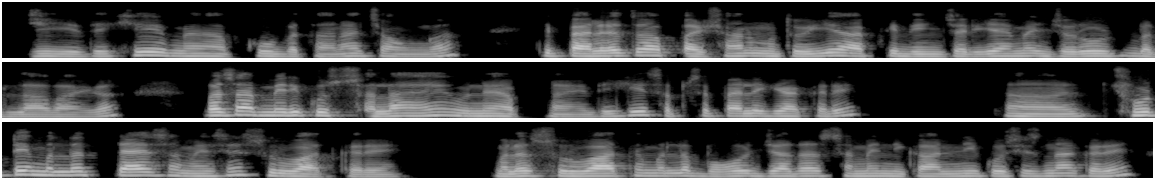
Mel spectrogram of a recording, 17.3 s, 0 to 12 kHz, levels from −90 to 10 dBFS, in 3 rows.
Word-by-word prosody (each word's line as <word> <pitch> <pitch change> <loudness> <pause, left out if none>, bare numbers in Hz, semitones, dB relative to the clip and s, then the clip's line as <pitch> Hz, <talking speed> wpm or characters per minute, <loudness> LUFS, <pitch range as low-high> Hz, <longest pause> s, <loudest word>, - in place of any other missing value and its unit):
जी 140 -2 -1
देखिए 170 +8 0
मैं 150 -3 -2
आपको 140 +1 -3
बताना 130 +2 -4
चाहूँगा 135 -1 -4 0.5
कि 165 - -1
पहले 155 +2 +6
तो 190 - 0
आप 180 -1 +3
परेशान 150 +3 0
मत 145 0 -3
होइए, 145 +6 +2
आपकी 150 -2 +1
दिनचर्या 135 +2 0
में 150 -1 -1
ज़रूर 140 +2 +2 0.2
बदलाव 125 0 -3
आएगा। 120 +7 -5 0.5
बस 190 +2 +5
आप 215 -2 +6
मेरी 190 0 +4
कुछ 185 -1 0
सलाह 145 0 +1
है 190 +2 0
उन्हें 150 -3 +1
अपनाएँ। 120 -2 -4
देखिए 145 - 0
सबसे 165 -5 -7
पहले 150 0 +1
क्या 145 -1 +1
करें 160 +6 -2 0.8
अ, 135 -2 0 0.2
छोटे 195 +4 +3
मतलब 210 -1 +2
तय 195 0 +6
समय 160 -6 -1
से 200 +8 -3
शुरुआत 145 - +1
करें। 120 -1 -3 0.5
मतलब 140 +3 +3
शुरुआत 150 0 +4
में 165 - -1
मतलब 160 -1 -1
बहुत 145 +2 0
ज़्यादा 150 +1 +1
समय 150 0 -3
निकालने 140 0 -1
की - - -3
कोशिश 145 +1 -2
ना 160 +1 0
करें, 155 +7 0
150 Hz, 180 wpm, -22 LUFS, 140-165 Hz, 0.8 s, पहले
